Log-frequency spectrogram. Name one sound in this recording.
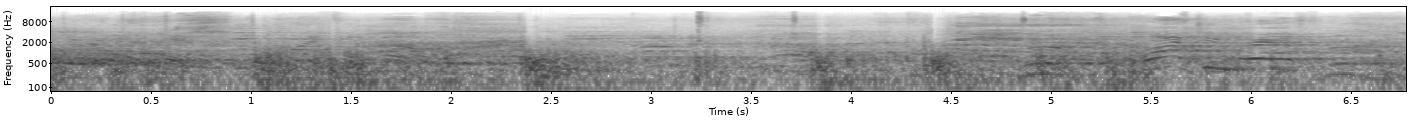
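A crowd of people chatters and shouts in a large echoing hall.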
